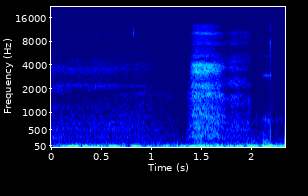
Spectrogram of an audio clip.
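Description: A single sharp gasping intake of breath, quick and airy, followed by a softer breathy exhale, with no talking over it.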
